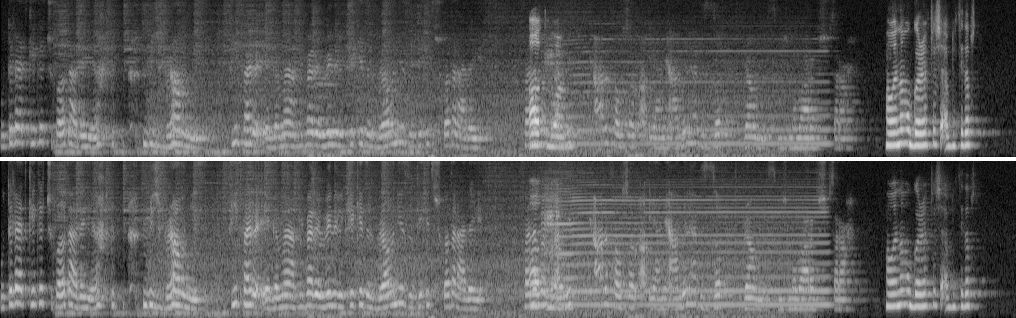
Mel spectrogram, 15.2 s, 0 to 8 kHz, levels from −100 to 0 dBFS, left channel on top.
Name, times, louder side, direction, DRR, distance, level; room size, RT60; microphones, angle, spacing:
voice 1, 0.0-3.1 3.4-7.3 7.8-12.8, right 4 dB, 70° right, 11 dB, 0.8 m, -31 dB
sound 1, 0.8-6.4, right 1 dB, 85° right, 1.9 m, -45 dB
sound 2, 2.2-12.2, right 2 dB, 30° right, 0.8 m, -45 dB
voice 2, 7.9-8.6 13.3-14.6, left 6 dB, 40° left, 18 dB, 0.3 m, -24 dB
Bowed string instrument, 8.1-12.6, right 6 dB, 55° right, 0.4 m, -37 dB
10.5 x 6.5 x 5.1 m, 0.85 s
head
